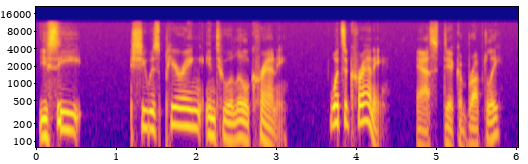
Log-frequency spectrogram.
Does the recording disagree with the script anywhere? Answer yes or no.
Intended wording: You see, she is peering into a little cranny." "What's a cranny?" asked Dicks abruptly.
yes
